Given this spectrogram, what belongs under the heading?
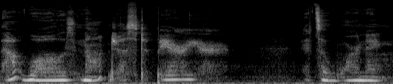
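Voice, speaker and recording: A woman playing an elegant vampire mentor in a whispered ASMR roleplay, formal and deliberate, possessive, teasingly menacing and protective, with a breathy delivery. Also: mid-range voice, steady tone, darkish tone, slight background noise, natural voice. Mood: calm warning. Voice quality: breathy, mostly unvoiced whisper. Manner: slow, deliberate, formal, with measured pauses.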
